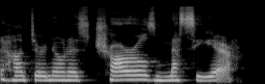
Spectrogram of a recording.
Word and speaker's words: Messier: known as is Charles Messier anyone French out there I know pronounced the r a little bit differently but Charles Messier and he actually coined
